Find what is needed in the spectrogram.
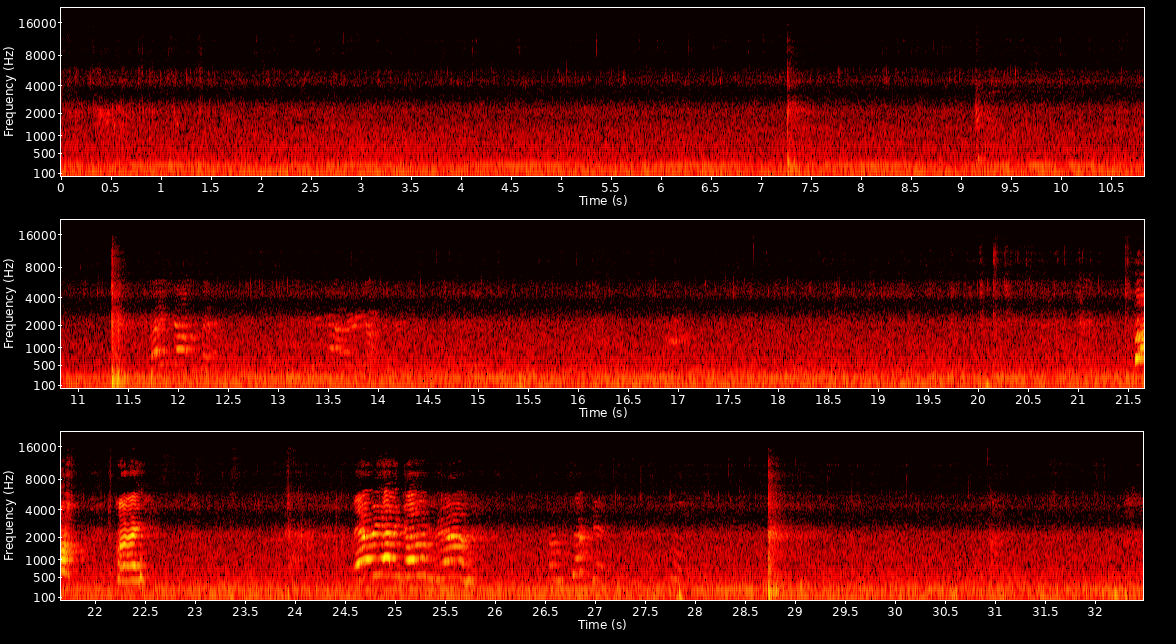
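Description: Steady hiss of water spraying from a water slide's sprinkler arch. A child gives a few short, high yells about two-thirds of the way in, and there is a single sharp click near the middle.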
